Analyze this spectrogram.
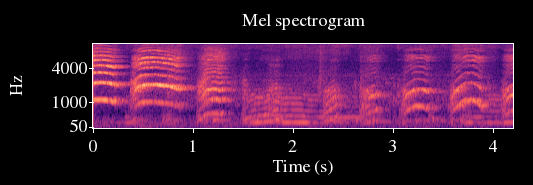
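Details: Hungry White Swiss Shepherd dogs giving loud, tonal whines and yelps, each rising then falling, about two per second, with some lower drawn-out whimpers in between in a quiet room.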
